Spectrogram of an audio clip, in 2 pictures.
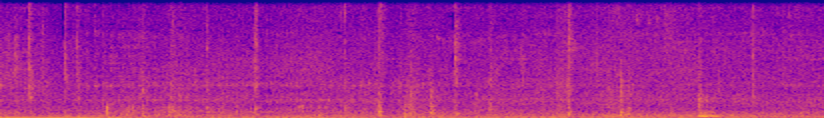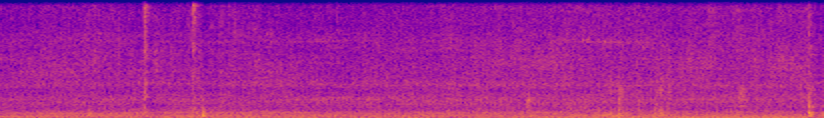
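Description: Car engine idling at the curb, with scattered knocks and clicks of luggage being lifted out of the trunk.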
